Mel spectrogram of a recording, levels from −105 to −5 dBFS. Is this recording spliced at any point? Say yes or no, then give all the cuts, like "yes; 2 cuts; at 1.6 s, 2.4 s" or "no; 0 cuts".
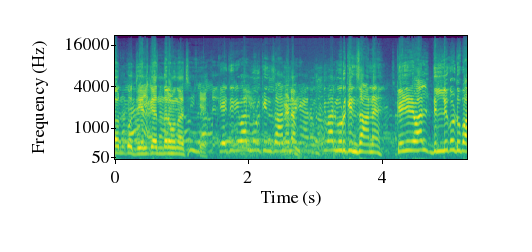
yes; 3 cuts; at 1.4 s, 3.1 s, 4.1 s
